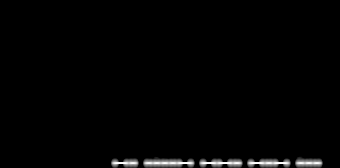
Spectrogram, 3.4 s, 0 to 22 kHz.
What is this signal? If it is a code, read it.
Morse code, heard as a keyed tone, about 30 wpm, 700 Hz. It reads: N4GKS
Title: USA Call Signs - 5 Characters - 4x Character Spacing - 30wpm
